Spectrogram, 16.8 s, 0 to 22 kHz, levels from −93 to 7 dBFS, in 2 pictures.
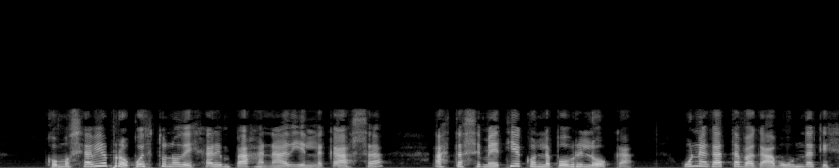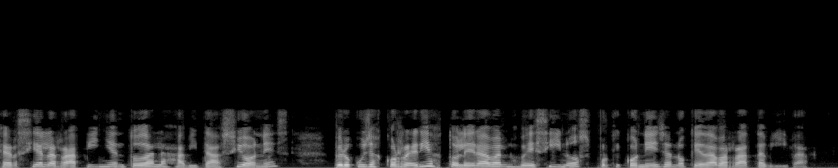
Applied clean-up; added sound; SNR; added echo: none; none; none; none.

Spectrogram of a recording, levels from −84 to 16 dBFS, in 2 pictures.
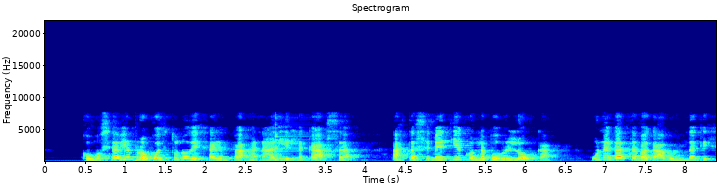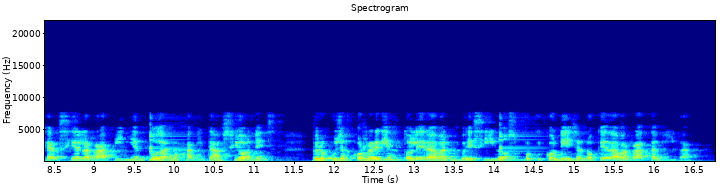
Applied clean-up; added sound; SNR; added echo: none; Keyboard (musical); 12 dB; reverberation time 0.8 s.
